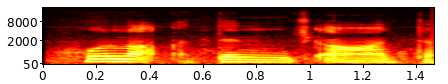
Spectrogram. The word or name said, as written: whila'-dinch'aat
